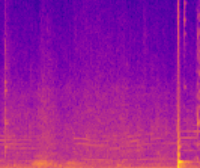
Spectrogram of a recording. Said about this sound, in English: Oh, wow. That's probably the best cork pop I've ever had, except maybe on champagne. That is awesome.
